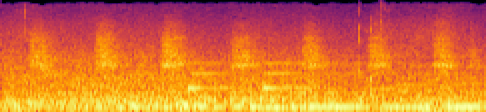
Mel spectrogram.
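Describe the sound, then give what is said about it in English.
A hot female dog pants quickly and steadily, short breathy huffs repeating in an even rhythm about twice a second over a low background rumble. “my dog is hot, very hot. I, maybe you can hear her”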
